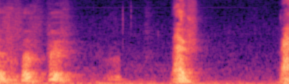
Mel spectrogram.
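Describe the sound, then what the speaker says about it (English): A dog gives several short, fairly close barks and yips in quick succession, separated by brief pauses. "Dog alert. Dog alert."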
